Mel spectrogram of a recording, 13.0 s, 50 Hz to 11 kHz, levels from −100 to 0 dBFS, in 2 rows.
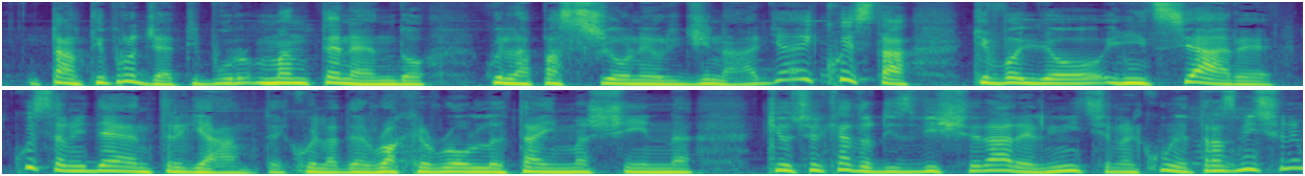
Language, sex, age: Italian, male, 30-49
